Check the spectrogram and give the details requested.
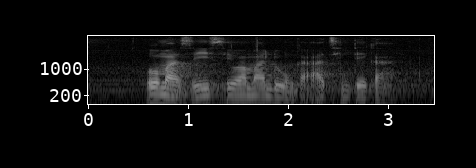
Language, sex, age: Zulu, male, 20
